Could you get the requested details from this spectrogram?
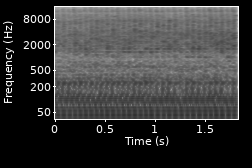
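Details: Honda Civic wagon, second start on pump gas after work near the water pump housing, throttle very loose: low, lumpy idle pulses and wavers unevenly with no steady beat; idling rough after start.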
